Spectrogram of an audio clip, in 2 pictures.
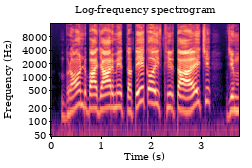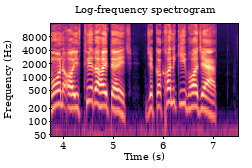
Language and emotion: Maithili, fearful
